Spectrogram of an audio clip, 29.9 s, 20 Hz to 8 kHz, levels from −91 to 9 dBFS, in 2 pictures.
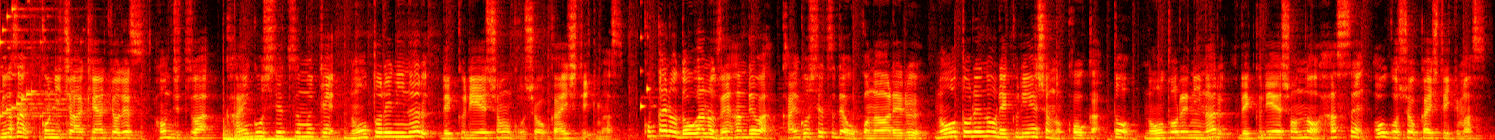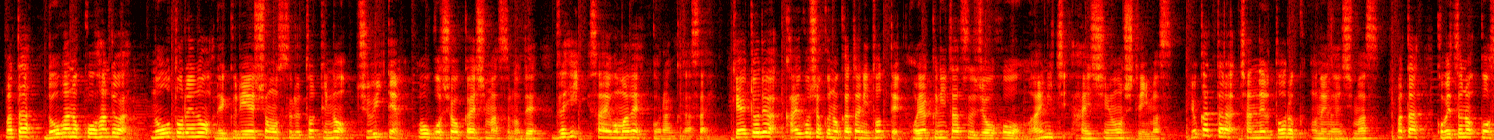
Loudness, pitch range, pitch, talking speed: -20 LUFS, 150-205 Hz, 175 Hz, 430 characters per minute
